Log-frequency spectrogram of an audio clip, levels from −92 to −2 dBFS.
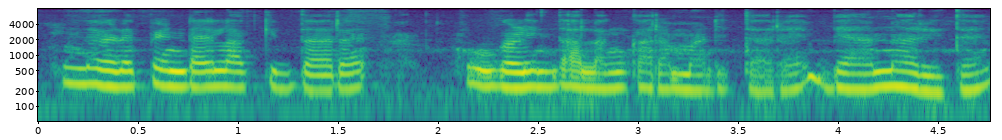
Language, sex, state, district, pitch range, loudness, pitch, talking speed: Kannada, female, Karnataka, Bangalore, 220-245 Hz, -14 LUFS, 235 Hz, 100 wpm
